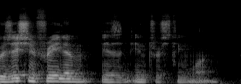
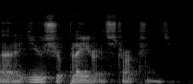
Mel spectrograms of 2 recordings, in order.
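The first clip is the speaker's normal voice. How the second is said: ordinary delivery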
